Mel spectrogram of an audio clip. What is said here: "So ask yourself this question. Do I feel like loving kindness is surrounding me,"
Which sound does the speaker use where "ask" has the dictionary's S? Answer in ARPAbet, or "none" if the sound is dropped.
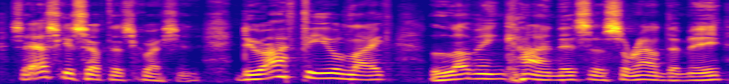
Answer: S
